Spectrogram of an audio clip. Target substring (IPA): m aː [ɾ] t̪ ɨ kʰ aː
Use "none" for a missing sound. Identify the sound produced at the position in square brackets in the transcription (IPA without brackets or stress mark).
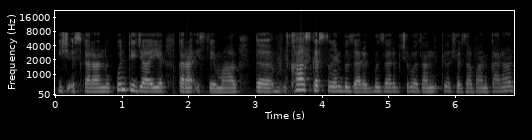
l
